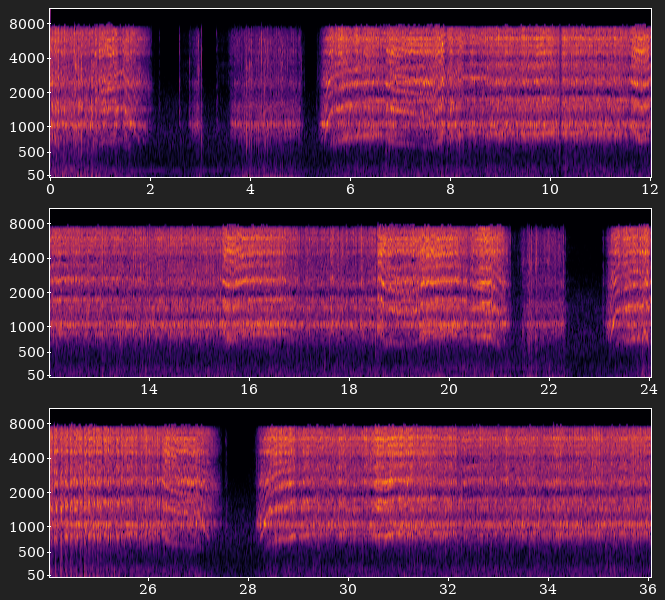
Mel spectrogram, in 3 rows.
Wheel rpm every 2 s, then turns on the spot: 190, 10, 50, 200, 230, 230, 230, 230, 230, 220, 160, 50, 220, 150, 140, 230, 230, 230.
none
